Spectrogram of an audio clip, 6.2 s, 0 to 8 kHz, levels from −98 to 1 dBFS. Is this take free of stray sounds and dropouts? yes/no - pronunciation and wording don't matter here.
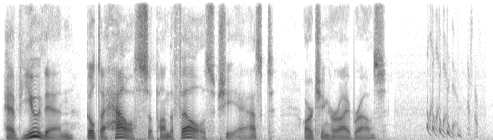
no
